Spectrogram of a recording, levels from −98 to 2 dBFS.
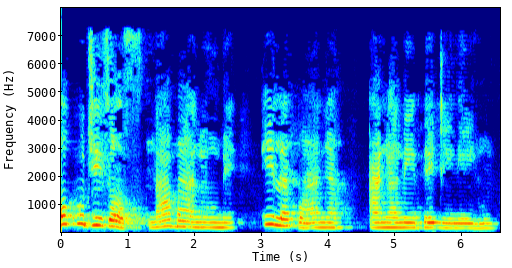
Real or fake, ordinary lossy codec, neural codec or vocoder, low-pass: fake; MP3, 32 kbps; codec, 44.1 kHz, 3.4 kbps, Pupu-Codec; 7.2 kHz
